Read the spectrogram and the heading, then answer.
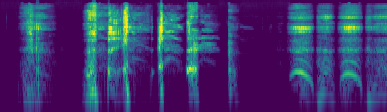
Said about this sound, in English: The tall man coughed, then laughed weakly.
